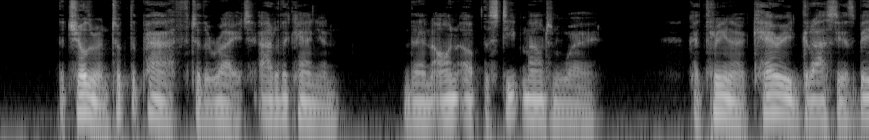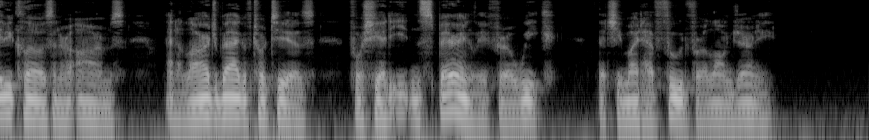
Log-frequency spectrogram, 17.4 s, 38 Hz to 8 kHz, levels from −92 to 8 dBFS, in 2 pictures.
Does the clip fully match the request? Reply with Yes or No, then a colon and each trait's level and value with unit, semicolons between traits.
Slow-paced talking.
No: average, 175 wpm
